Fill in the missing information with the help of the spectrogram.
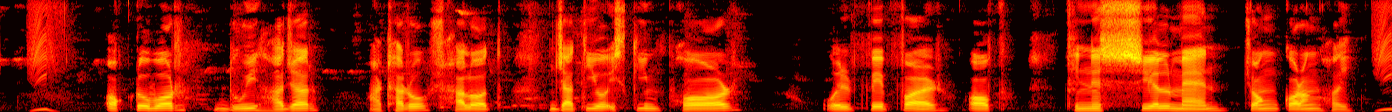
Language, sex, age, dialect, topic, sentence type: Bengali, male, 18-24, Rajbangshi, agriculture, statement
